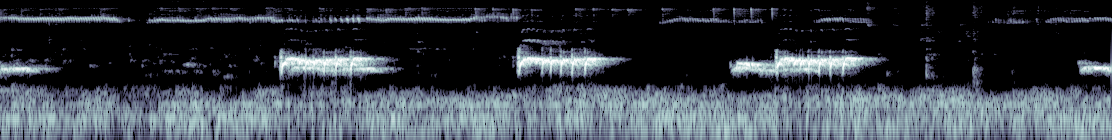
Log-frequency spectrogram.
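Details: Local zebra dove repeating its song three times, a brief soft introductory coo leading into a louder, vibrating, rolling trill, with pauses of roughly two seconds; constant high-pitched insect buzz and low rumble underneath.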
